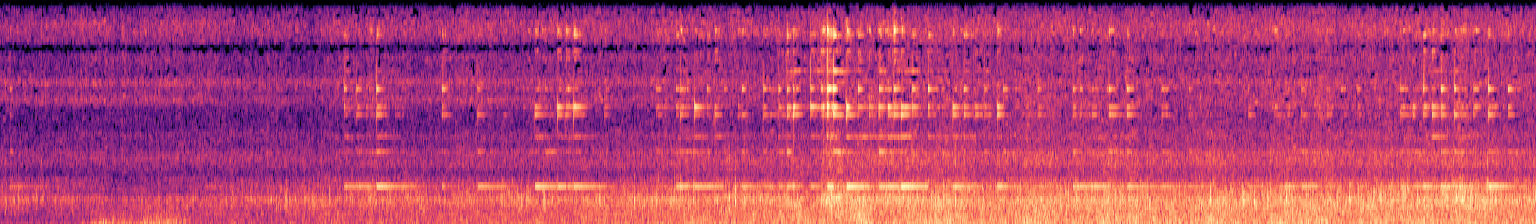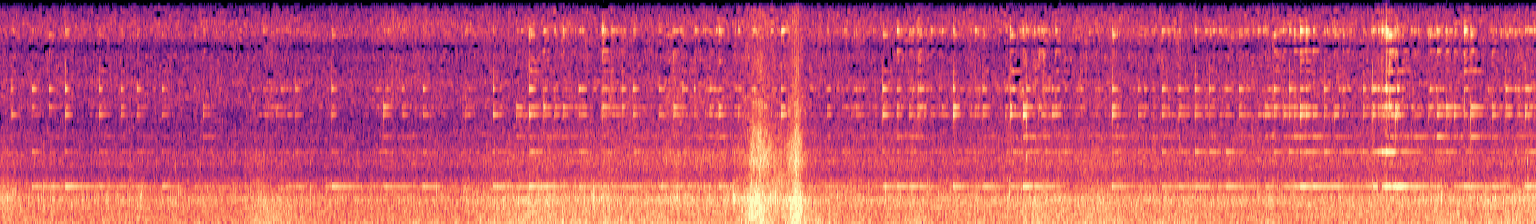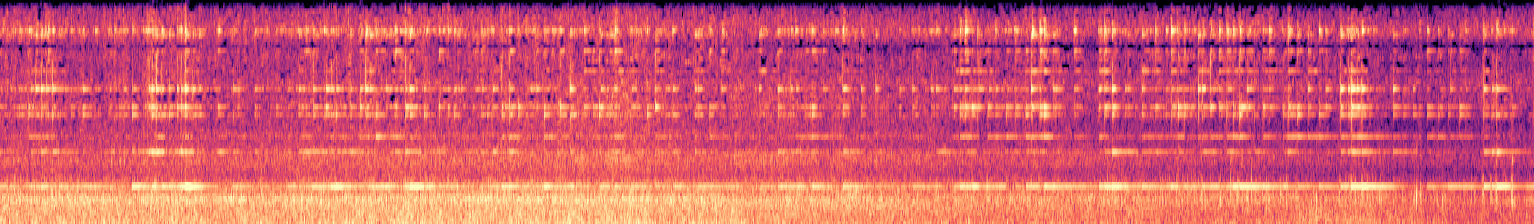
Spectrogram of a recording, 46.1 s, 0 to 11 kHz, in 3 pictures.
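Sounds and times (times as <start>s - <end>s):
bicycle tyres crunching on dirt: 0.0s - 46.0s
wind rushing over microphone: 0.0s - 46.0s.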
